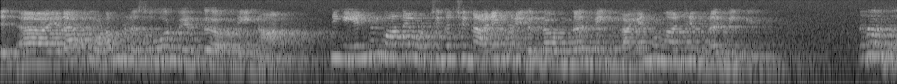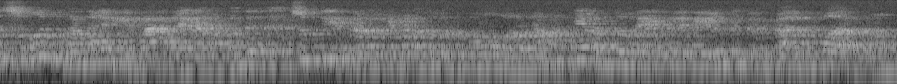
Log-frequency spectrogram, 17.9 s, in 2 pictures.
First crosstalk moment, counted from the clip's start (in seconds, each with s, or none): none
